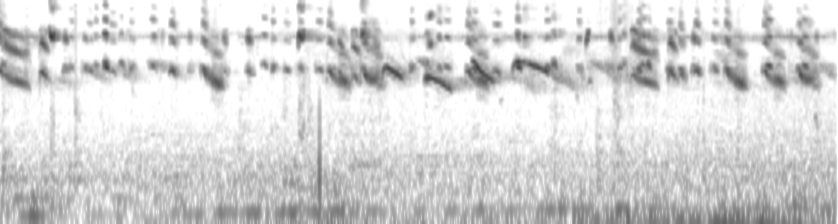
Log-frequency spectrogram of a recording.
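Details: Green-winged saltator in captivity, singing to encourage a cold caged bird: a long run of rapid, overlapping slurred whistles and sharp chirps, almost continuous, with a faint steady high hum underneath.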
